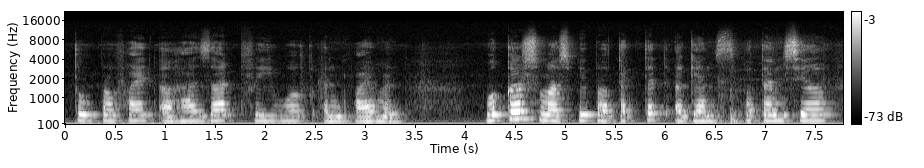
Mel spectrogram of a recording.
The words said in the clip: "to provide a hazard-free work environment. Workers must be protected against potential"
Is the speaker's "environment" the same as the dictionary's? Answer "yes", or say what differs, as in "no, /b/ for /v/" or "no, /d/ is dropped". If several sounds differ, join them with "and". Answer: no, /ɹ/ is dropped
